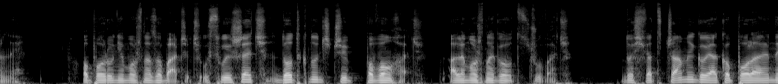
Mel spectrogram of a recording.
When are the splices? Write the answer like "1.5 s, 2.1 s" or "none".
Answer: 6.1 s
